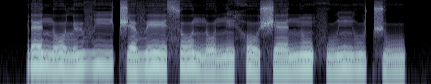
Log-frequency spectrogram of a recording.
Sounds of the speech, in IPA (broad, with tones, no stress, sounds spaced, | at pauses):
ɾ ɛ˦ n o˧ l ɨ˨˦ v iː˦ t͡ʃ ɛ˧ v eː˦ s o˦ n o˨ n ĩ˨ h o˦˨ ʃ ɛ˧ n ũ˦ f u˨˦ ɲ u˦ t͡ʃ u˧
